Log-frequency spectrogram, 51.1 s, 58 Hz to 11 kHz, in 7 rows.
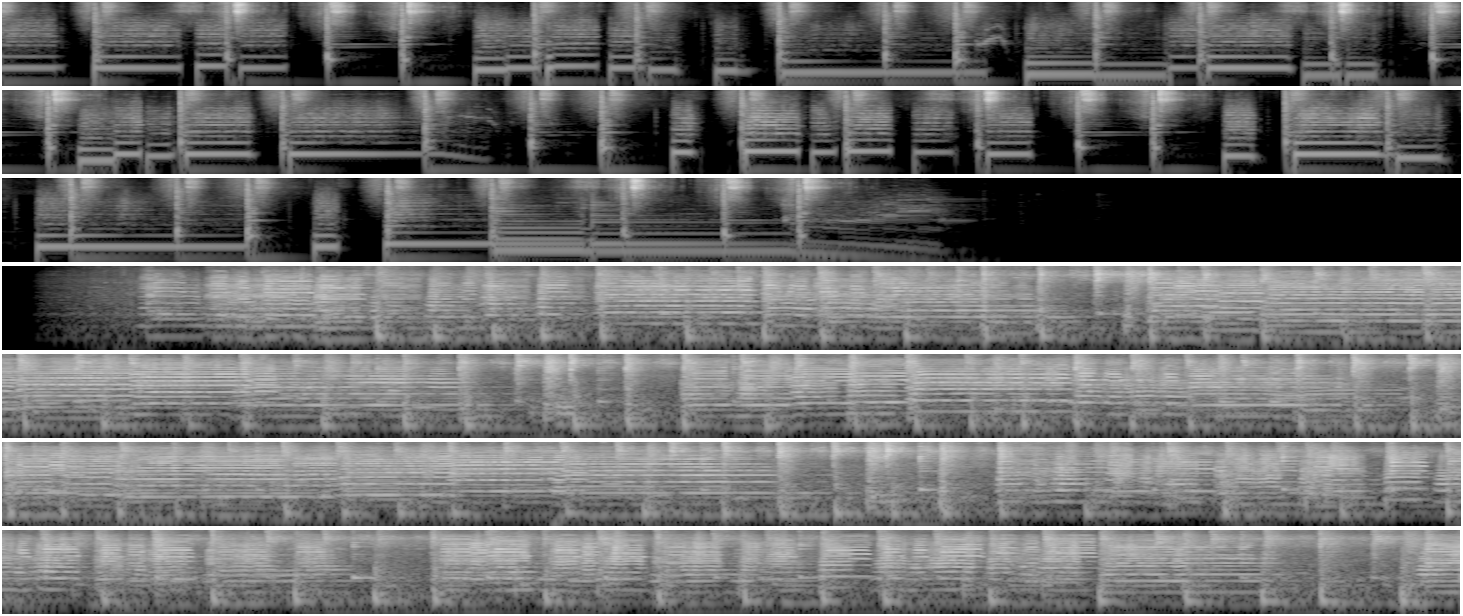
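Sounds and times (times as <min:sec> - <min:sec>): brass band playing: 0:00.0 - 0:03.4, 0:04.4 - 0:09.7, 0:10.7 - 0:12.5, 0:13.4 - 0:14.6, 0:22.4 - 0:51.0.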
